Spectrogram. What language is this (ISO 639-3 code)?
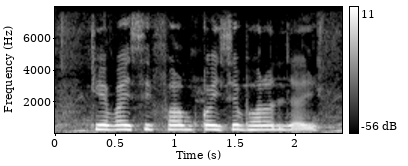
bho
